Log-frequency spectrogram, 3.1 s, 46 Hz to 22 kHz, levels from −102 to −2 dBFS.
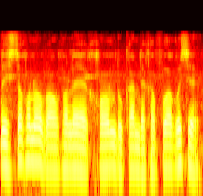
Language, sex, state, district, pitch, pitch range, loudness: Assamese, male, Assam, Sonitpur, 115 Hz, 110-125 Hz, -16 LUFS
